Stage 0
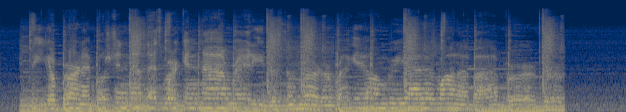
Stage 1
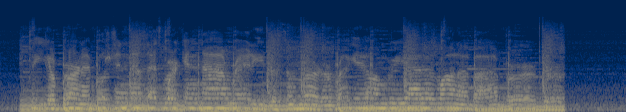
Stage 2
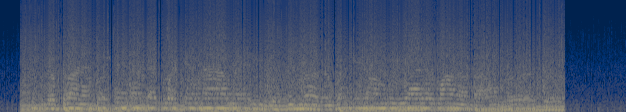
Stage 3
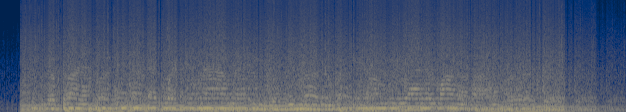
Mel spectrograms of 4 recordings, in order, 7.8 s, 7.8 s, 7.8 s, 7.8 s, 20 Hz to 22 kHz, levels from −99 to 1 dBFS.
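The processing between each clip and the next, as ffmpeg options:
-filter_complex "[0:a]lowpass=8.5k,acrossover=split=2600[a][b];[b]acompressor=threshold=-55dB:ratio=4:attack=1:release=60[c];[a][c]amix=inputs=2:normalize=0,equalizer=f=150:t=o:w=1.3:g=9,volume=-8dB"
-af "acrusher=bits=7:dc=4:mix=0:aa=0.000001,volume=-6dB"
-af "aecho=1:1:397|794|1191|1588|1985|2382:0.398|0.195|0.0956|0.0468|0.023|0.0112"

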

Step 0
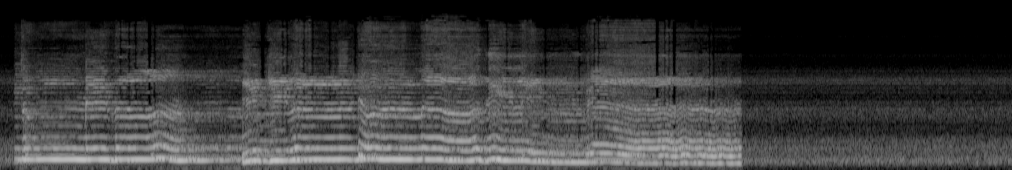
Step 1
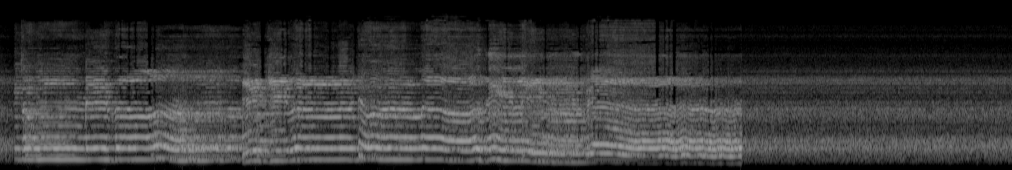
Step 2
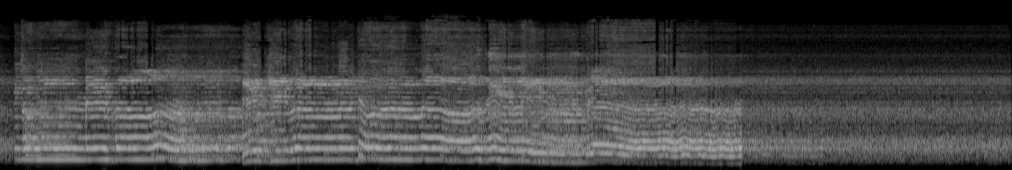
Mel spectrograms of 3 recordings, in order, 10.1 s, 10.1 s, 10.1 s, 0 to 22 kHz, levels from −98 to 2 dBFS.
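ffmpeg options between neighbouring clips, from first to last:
-af "highpass=f=530:w=0.5412,highpass=f=530:w=1.3066,areverse,acompressor=threshold=-46dB:ratio=6,areverse,bandreject=f=3.6k:w=24,volume=8.5dB"
-af "aecho=1:1:811:0.168,volume=4dB"

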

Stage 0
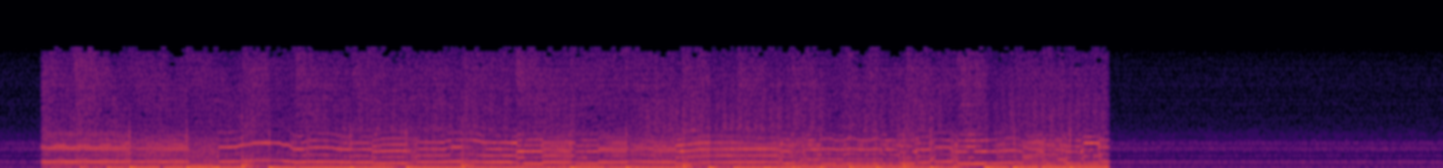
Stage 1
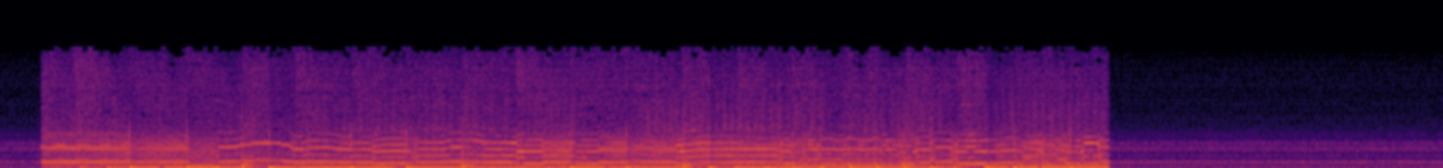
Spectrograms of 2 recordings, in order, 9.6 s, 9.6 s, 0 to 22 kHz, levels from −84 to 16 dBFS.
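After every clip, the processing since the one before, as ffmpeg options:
-af "highshelf=f=5k:g=-6.5,volume=4.5dB"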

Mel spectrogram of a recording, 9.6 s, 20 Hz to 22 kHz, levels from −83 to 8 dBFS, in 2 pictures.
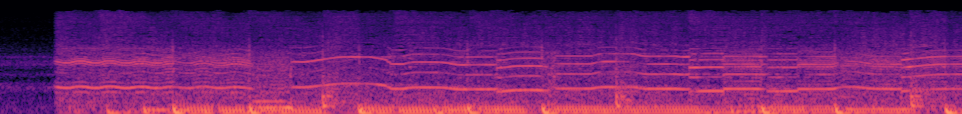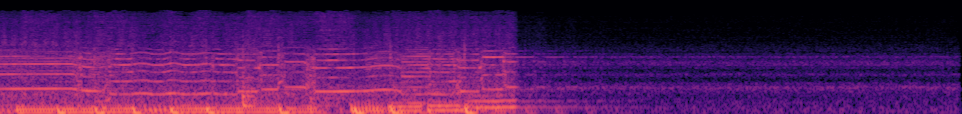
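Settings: -af "aecho=1:1:151|302|453|604|755:0.141|0.0805|0.0459|0.0262|0.0149"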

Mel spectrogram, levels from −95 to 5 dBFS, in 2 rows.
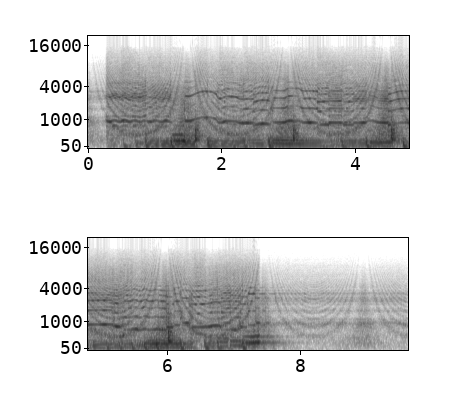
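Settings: -filter_complex "[0:a]acrossover=split=160 7600:gain=0.2 1 0.0631[a][b][c];[a][b][c]amix=inputs=3:normalize=0,aphaser=in_gain=1:out_gain=1:delay=2.6:decay=0.58:speed=0.67:type=sinusoidal,volume=3.5dB"

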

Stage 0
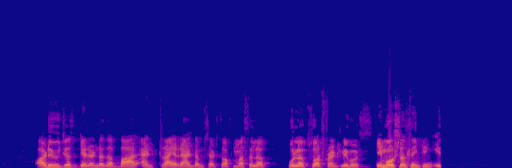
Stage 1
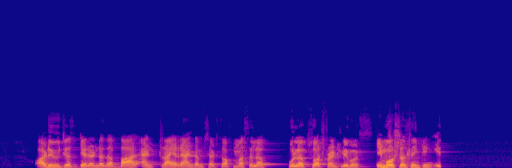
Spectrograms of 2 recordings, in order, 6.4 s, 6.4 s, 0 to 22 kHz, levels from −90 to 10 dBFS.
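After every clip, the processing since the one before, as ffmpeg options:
-af "lowpass=f=4.5k:w=0.5412,lowpass=f=4.5k:w=1.3066,bandreject=f=270.6:t=h:w=4,bandreject=f=541.2:t=h:w=4,bandreject=f=811.8:t=h:w=4,bandreject=f=1.0824k:t=h:w=4,bandreject=f=1.353k:t=h:w=4,bandreject=f=1.6236k:t=h:w=4,bandreject=f=1.8942k:t=h:w=4,bandreject=f=2.1648k:t=h:w=4,bandreject=f=2.4354k:t=h:w=4,bandreject=f=2.706k:t=h:w=4,bandreject=f=2.9766k:t=h:w=4,bandreject=f=3.2472k:t=h:w=4,volume=8.5dB"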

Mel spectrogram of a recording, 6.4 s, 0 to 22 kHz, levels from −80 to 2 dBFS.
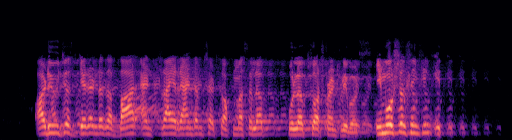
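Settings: -af "aecho=1:1:153|306|459|612|765:0.178|0.0889|0.0445|0.0222|0.0111,volume=1dB"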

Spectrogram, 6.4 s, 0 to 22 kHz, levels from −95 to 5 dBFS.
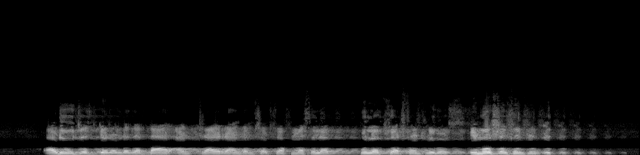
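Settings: -af "asuperstop=centerf=1500:order=20:qfactor=0.95"

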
